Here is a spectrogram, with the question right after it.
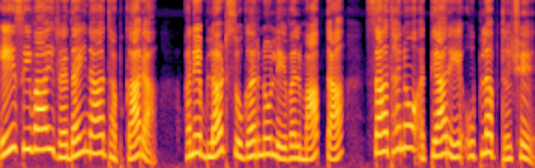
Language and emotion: Gujarati, neutral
